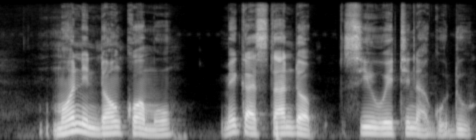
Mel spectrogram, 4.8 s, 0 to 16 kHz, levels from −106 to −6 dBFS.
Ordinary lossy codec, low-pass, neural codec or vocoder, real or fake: none; 14.4 kHz; none; real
